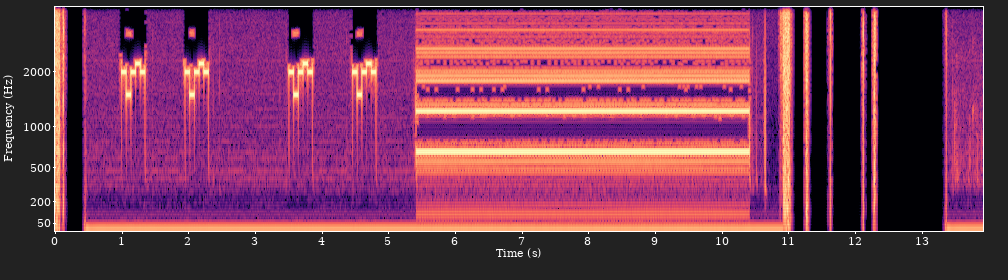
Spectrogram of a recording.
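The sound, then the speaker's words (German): Fire brigade radio alerting tones from Leitstelle Jena: four short paired beeps, then a long steady multi-tone blast lasting about five seconds, then a few sharp clicks and bursts of radio static, alerting Feuerwehr Frauenbriesnitz to a water ingress in Rotameuschel. “Leitstelle jeder mit Alarmierung.”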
